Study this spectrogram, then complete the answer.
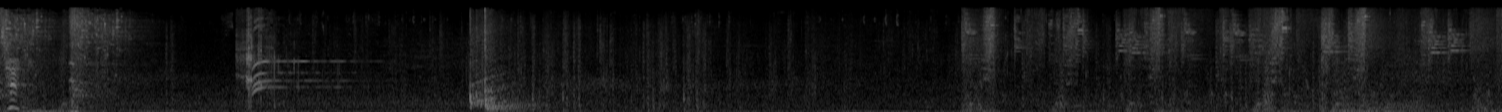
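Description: Magic spell effects whoosh and chime.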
